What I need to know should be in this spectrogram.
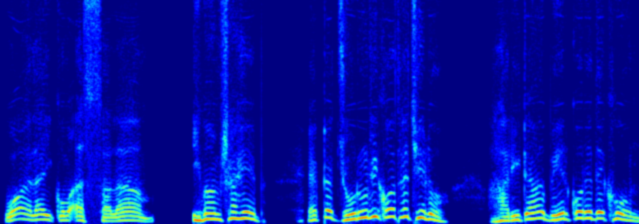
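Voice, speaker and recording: High, mellow, earnest farmer played by a man. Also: animated, normal speed, no echo, clean studio sound. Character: honest humble village farmer, gentle husband. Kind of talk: cartoon dialogue.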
